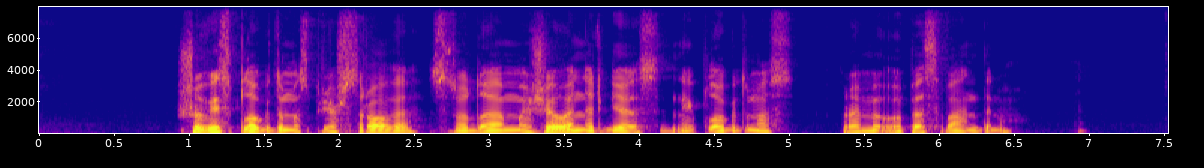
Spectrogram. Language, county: Lithuanian, Vilnius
